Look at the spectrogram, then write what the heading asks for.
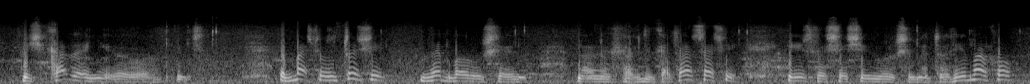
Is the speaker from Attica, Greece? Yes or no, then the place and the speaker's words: no; Koronos, South Aegean, Greece; born there; ο πατέρας μου γεννημένος στα Βουρλά της Μικράς Ασίας. Η μητέρα μου από το χωριό μου, από την Κόρον της Νάξου.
